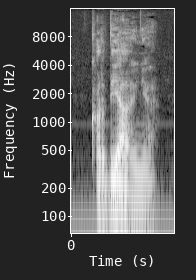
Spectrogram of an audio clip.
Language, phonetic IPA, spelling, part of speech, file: Polish, [kɔrˈdʲjalʲɲɛ], kordialnie, adverb, Pl-kordialnie.ogg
